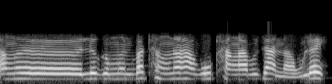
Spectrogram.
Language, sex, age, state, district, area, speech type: Bodo, female, 60+, Assam, Baksa, rural, conversation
